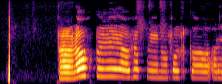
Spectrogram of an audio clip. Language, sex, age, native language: Icelandic, male, 12, Icelandic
